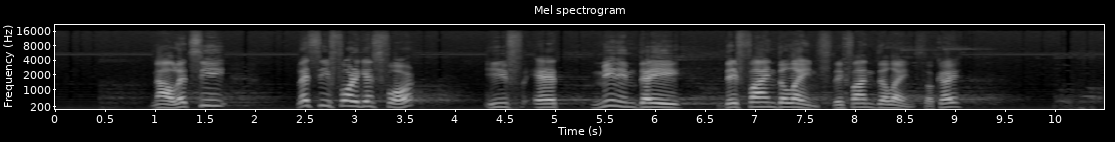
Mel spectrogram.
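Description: An older man speaks with animation close by.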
